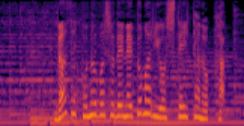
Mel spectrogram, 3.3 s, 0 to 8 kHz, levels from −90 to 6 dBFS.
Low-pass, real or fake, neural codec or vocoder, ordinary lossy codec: none; real; none; none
